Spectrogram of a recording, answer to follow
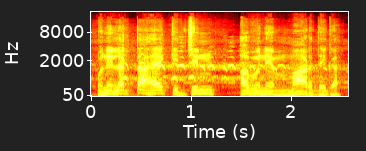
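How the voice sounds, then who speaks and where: A man's voice: mid-range voice, expressive, fairly quick. A man narrating a scripted cartoon story as the storyteller. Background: background music.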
